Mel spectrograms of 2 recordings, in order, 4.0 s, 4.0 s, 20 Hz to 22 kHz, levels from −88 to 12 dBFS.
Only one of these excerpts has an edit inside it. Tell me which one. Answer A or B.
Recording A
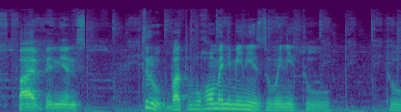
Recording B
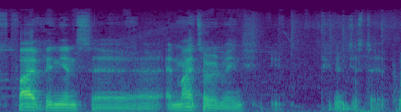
A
